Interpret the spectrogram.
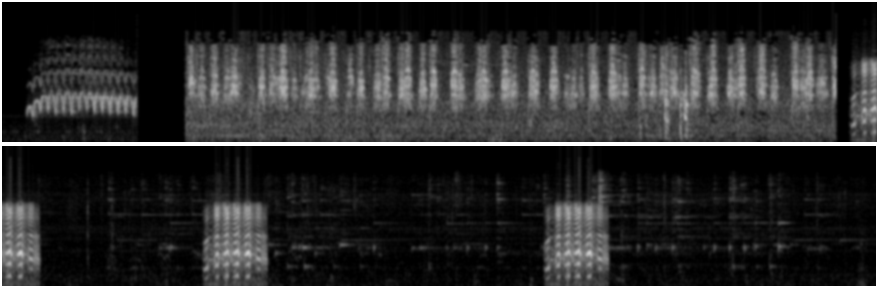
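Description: A turkey's short, rapid gobble, then a flock of mallard ducks quacking in a fast, continuous run for about six seconds, then a goat bleating three times, a few seconds apart.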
